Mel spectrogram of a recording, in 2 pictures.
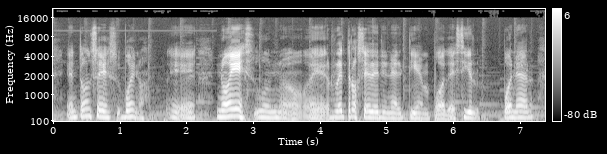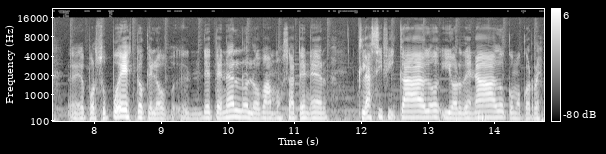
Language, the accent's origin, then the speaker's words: Spanish; Capilla del Monte, Córdoba, Argentina; born there; casi todos somos nacidos aquí en Capilla del Monte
